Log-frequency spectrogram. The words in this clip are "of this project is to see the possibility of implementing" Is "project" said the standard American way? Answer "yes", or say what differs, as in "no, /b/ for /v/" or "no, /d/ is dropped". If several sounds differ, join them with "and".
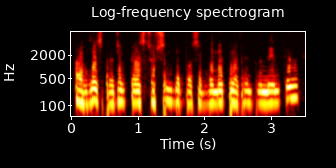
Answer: yes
